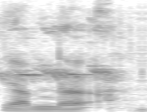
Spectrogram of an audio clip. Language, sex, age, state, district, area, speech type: Manipuri, male, 45-60, Manipur, Chandel, rural, spontaneous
